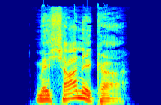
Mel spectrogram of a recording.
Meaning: 1. mechanic, repairman, fitter, mechanician, machinist 2. ellipsis of Automechaniker; auto mechanic
- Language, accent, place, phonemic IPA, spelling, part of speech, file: German, Germany, Berlin, /meˈçaːnikɐ/, Mechaniker, noun, De-Mechaniker.ogg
